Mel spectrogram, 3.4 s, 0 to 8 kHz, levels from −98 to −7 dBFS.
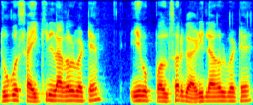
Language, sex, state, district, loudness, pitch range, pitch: Bhojpuri, male, Bihar, Muzaffarpur, -15 LUFS, 125-140 Hz, 130 Hz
